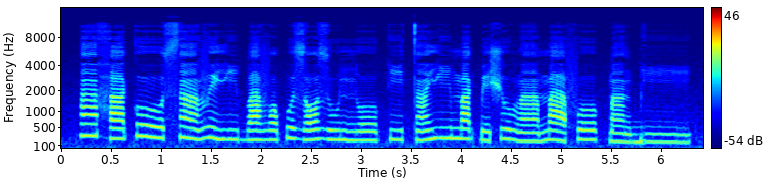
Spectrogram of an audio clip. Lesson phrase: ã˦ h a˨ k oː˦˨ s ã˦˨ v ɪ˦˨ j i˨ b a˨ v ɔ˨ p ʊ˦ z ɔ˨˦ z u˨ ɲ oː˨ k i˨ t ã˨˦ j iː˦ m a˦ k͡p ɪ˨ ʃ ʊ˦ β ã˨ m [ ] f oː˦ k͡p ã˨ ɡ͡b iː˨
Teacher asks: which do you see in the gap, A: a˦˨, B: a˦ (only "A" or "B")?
A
